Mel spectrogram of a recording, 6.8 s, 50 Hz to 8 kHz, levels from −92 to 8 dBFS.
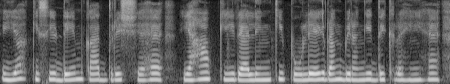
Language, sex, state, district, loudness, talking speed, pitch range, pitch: Hindi, female, Jharkhand, Ranchi, -16 LUFS, 135 wpm, 210-225 Hz, 215 Hz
